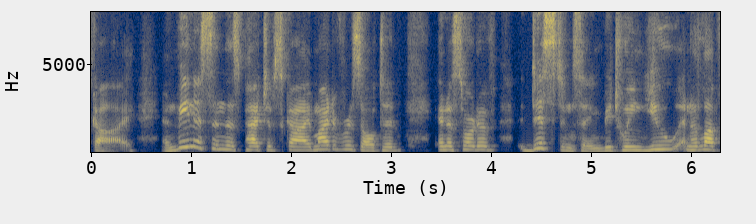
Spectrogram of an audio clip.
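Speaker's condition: No condition

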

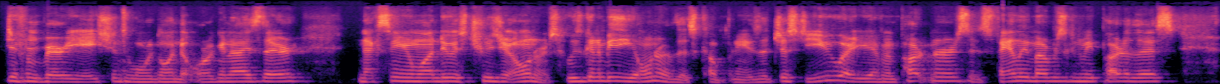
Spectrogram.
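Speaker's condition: No condition

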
